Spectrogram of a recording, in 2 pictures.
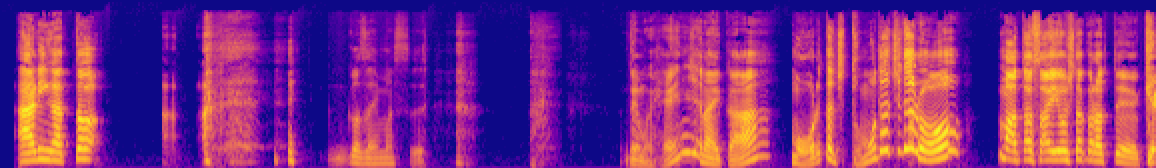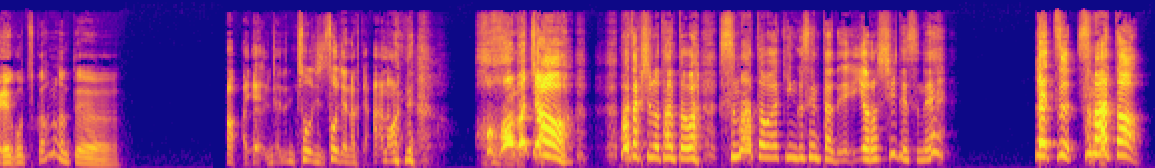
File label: male voice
